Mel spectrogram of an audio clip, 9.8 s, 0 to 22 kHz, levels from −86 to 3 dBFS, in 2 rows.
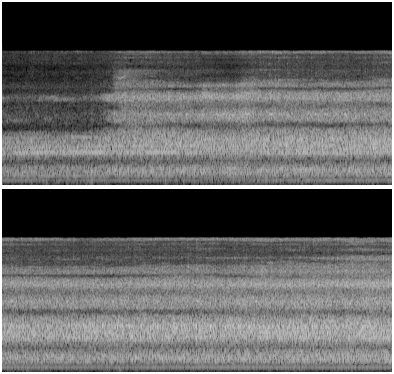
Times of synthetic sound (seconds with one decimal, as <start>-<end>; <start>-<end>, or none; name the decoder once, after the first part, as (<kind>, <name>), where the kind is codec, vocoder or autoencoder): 2.5-3.2 (codec, ZipCodec)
